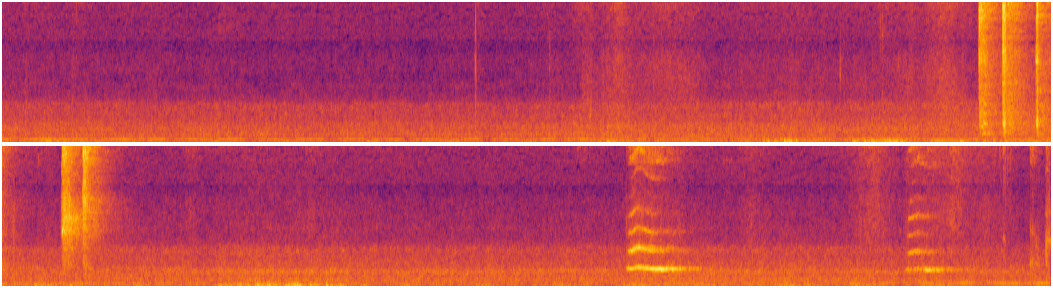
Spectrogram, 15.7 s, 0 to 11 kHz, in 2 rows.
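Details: Persian kitten, 29 days old and one of a litter of three, calling for its mother indoors: two brief high, harmonic mews near the end, the first clearer, over a steady fan-like hum and a few soft knocks.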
